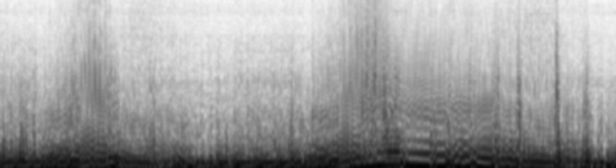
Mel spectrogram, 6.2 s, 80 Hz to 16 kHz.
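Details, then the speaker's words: Mini Cooper S R53 with the Borla cat-back removed, running open after the resonators: very loud, raw blat as it revs up and settles, pitch following the throttle. "see how it sounds without The Bard system so it would be a cat back it'll be pretty loud because you got this resonator this one and that one"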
